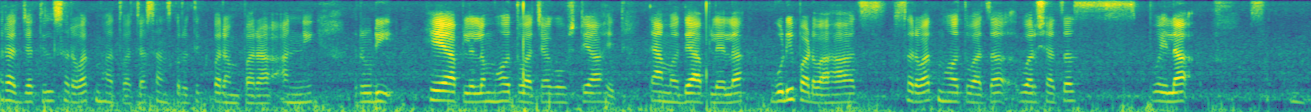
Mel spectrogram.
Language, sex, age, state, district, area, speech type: Marathi, female, 18-30, Maharashtra, Osmanabad, rural, spontaneous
